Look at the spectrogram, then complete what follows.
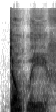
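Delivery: hushed, very soft half-whisper, barely there. Describing an imagined scene of someone in a toilet stall: half-whispering. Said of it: "somebody whispering".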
